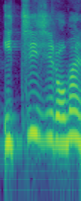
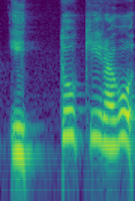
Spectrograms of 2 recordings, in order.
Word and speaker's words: 一時: 이 한때라고 할 때는 이치지로만 읽습니다. 하지만 若い頃は一時も休まず働いたもんだ。 젊었을 때는 잠시도 쉬지 않고 일하곤 했지. 잠시도 이럴 때는 이치지가 아니라 이토끼라고 읽는다는 거 꼭 기억해 두시기 바랍니다.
